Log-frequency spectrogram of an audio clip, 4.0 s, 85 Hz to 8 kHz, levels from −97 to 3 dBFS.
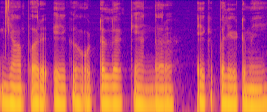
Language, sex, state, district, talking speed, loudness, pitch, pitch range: Hindi, male, Uttar Pradesh, Hamirpur, 150 wpm, -17 LUFS, 120 Hz, 115-120 Hz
